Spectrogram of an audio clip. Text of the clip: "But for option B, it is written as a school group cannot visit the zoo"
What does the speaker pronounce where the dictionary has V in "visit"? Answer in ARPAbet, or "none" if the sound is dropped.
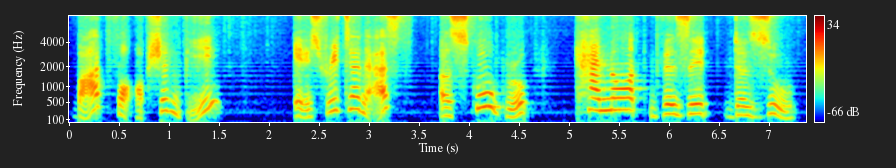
V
